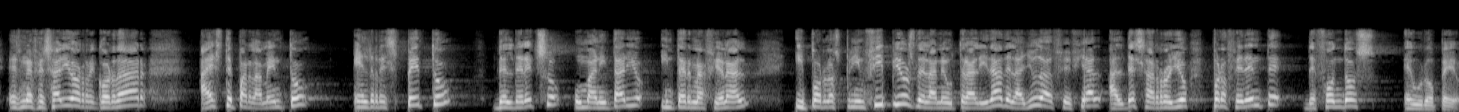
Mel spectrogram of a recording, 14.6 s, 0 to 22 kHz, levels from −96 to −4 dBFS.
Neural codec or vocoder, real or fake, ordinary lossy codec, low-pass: none; real; none; 7.2 kHz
